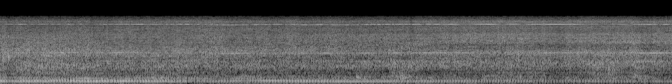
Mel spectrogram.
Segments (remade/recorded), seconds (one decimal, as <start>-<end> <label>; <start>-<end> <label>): 0.0-1.1 recorded; 1.1-2.0 remade; 2.0-5.3 recorded; 5.3-5.9 remade; 5.9-6.7 recorded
